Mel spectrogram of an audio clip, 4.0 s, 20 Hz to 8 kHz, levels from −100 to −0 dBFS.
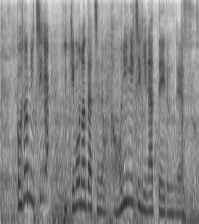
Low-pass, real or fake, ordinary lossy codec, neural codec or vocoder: none; fake; none; codec, 16 kHz, 0.8 kbps, ZipCodec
